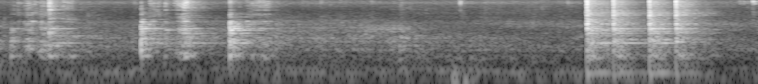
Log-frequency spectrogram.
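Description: Onions are stirred in a cooking pot with a metal spoon, giving sharp clanks and scrapes in short bursts: several near the start and a quick cluster near the end, over a faint sizzle.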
